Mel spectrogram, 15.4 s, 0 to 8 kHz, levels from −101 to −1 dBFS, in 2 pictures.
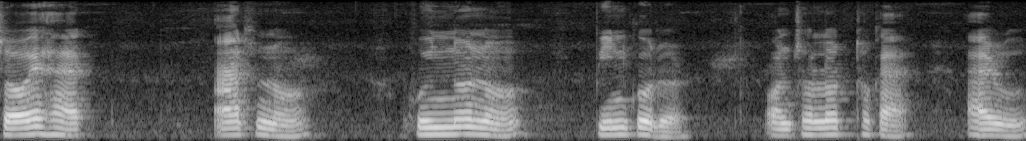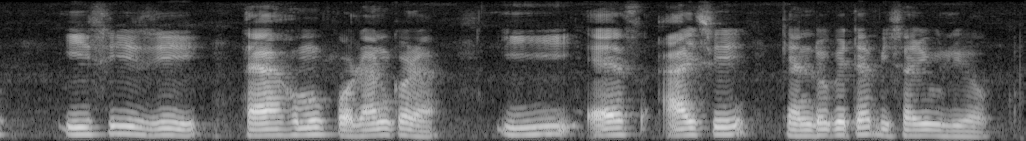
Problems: constant background noise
